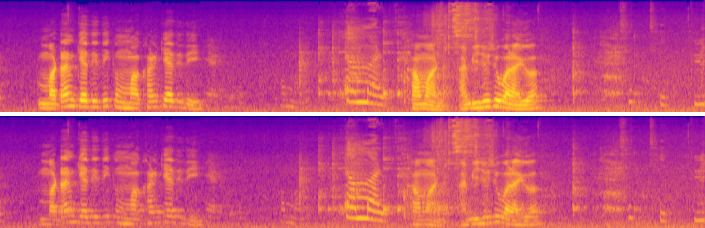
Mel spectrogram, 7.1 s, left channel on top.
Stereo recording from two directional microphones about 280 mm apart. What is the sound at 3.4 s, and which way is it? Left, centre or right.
A child's voice, centre.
